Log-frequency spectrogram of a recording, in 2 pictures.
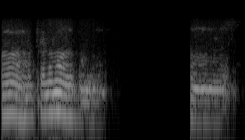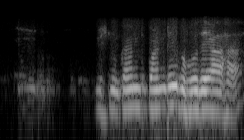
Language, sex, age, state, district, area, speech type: Sanskrit, male, 60+, Bihar, Madhubani, urban, conversation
